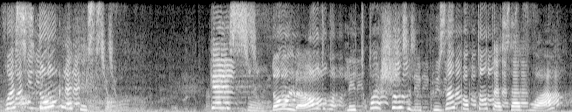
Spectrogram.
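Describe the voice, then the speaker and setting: Very high-pitched cartoon quiz host. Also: female voice, a little slow, recorded from a distance, a loud crowd, exaggerated voice. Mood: upbeat, announcing. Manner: animated announcing, clear presenter delivery. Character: bubbly female quiz host of a children's safety contest. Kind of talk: children's cartoon dub, game show presenting. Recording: music under the voice.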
